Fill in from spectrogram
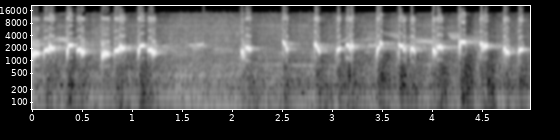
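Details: Wild yellow-vented bulbul giving a chattering 'ropel' song meant to draw other bulbuls: uneven runs of bubbly, slurred whistles and chirps, with a brief pause near the middle.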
